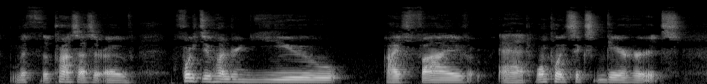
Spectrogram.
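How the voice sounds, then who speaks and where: A man with a normal speaking voice talks at a fairly slow pace in a fairly low pitch. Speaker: electronic music producer vlogger. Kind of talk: casual vlog, equipment overview. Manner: casual, filler-heavy.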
